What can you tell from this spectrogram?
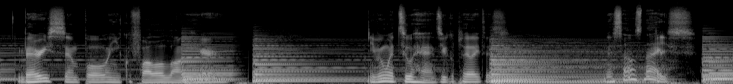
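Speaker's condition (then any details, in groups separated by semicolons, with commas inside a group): No condition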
